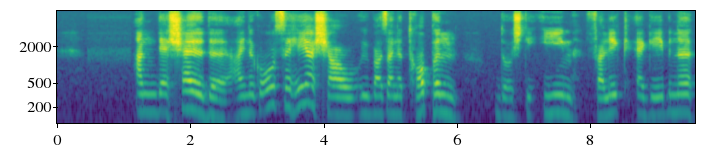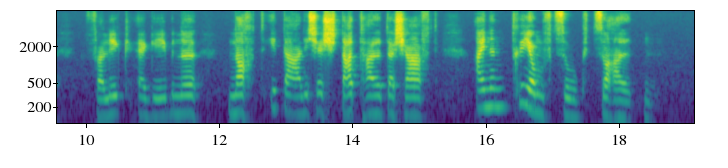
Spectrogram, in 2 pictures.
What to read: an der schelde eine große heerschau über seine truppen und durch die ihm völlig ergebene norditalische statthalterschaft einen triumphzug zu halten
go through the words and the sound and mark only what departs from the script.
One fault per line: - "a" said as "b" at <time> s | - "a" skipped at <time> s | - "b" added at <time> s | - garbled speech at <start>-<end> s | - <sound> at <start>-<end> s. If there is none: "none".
- "und" skipped at 6.1 s
- "völlig ergebene" added at 10.0 s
